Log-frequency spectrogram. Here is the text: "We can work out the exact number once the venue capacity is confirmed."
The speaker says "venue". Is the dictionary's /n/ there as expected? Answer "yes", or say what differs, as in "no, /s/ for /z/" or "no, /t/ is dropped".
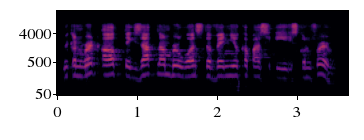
yes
